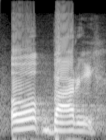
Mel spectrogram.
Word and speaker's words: Oberg: way he said it, I think it's Obari. Obari. Something like that.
